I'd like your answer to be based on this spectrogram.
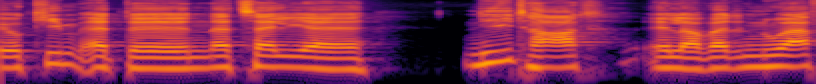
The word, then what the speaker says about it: Neidhart: Jim the Anvil Neidhart. Ja. Nå, det er sådan, det udtales.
